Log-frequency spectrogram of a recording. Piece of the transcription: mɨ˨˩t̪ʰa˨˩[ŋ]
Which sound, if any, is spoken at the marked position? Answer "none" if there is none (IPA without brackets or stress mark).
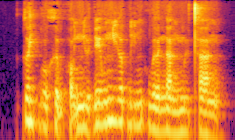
ŋ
